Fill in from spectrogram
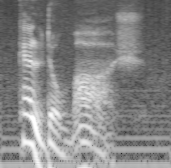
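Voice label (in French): "quel dommage", French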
